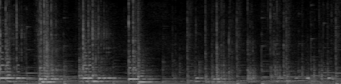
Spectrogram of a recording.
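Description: Traditional Javanese lengger tapeng ensemble music: bamboo angklung notes struck in a quick run with hand percussion, the notes ringing briefly. Louder in the first two seconds, then softer.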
